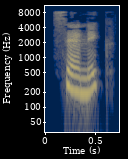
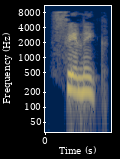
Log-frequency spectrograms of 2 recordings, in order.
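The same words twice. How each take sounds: First: Said in the usual way. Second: सैनिक with narrow e, "senik"; mispronounced. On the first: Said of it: "शुद्ध". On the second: Shown as a demonstration. Teacher showing an e error, mispronounced with narrow e. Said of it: "अशुद्ध".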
